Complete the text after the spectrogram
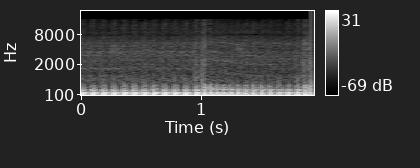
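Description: A motorcycle engine revs briefly.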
